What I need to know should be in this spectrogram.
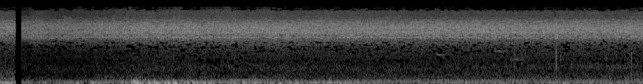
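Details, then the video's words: Midsummer chorus of many cicadas, a continuous shrill electric buzz at constant loudness, with a brief click at the start and soft low background noise. "무더위 식혀주려는 매미들의 합창"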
